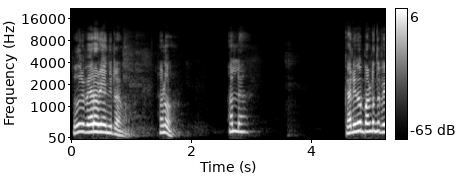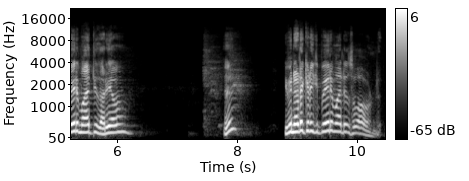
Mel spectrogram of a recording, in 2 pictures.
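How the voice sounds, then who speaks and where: A man's voice: very high-pitched, expressive, moderate pace, pauses often. A male pastor preaching a sermon in a loose, joking way, firing off rhetorical questions and playfully acting out scripture characters.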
